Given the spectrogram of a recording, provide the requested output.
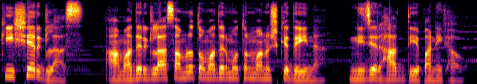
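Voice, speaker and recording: Male actor as snobbish boss, curt, impatient, contemptuous, middling pitch, cartoon, music behind. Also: animated, a little fast, a bit bright, smooth, lightly acted. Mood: scornful. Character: haughty, impatient boss who scorns poor labourers. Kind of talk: cartoon dialogue.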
